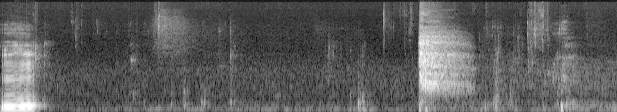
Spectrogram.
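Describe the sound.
Soft slurping sips and wet mouth clicks come from someone tasting a Saint-Feuillard Grand Cru drink. A brief voice opens, quiet sipping and smacking follow, and then a loud, breathy exhale.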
